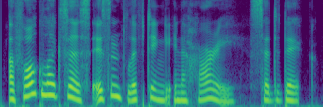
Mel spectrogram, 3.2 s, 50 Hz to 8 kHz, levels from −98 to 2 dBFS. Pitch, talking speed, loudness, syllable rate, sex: 205 Hz, 205 wpm, -19 LUFS, 4.4 syllables/s, female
